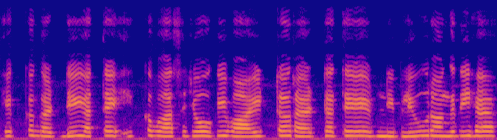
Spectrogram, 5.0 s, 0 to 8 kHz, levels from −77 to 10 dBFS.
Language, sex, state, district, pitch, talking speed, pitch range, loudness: Punjabi, male, Punjab, Fazilka, 255 Hz, 170 wpm, 240-265 Hz, -15 LUFS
